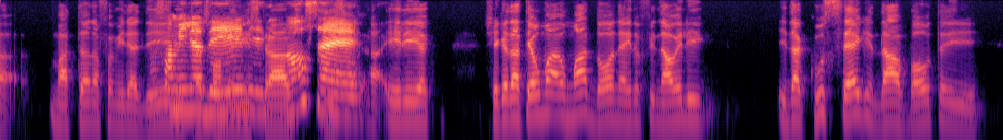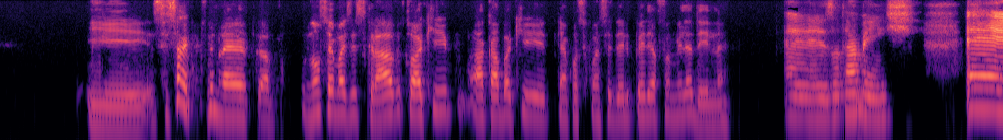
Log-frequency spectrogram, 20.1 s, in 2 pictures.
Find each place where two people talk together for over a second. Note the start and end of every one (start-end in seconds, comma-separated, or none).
1.5-3.6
